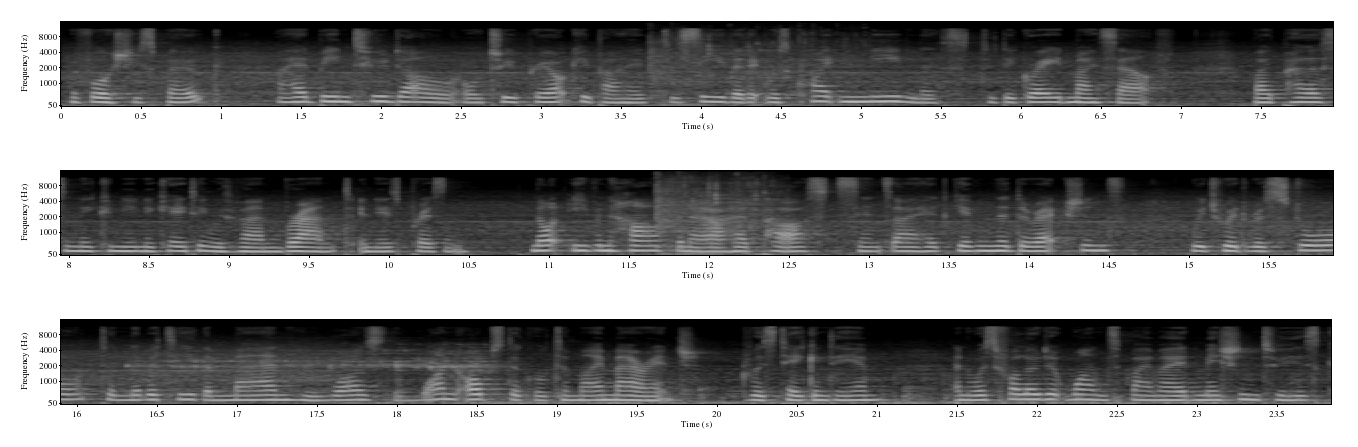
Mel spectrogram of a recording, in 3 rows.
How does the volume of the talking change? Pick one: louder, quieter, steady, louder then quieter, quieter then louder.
steady.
